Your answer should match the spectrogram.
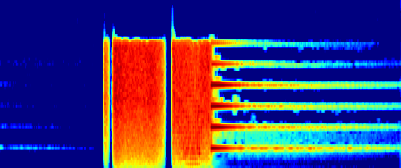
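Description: Sound effects for an animated subscribe button: about a second in, two short noisy whooshes, then a bell-like ding that rings and fades away over about two seconds.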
